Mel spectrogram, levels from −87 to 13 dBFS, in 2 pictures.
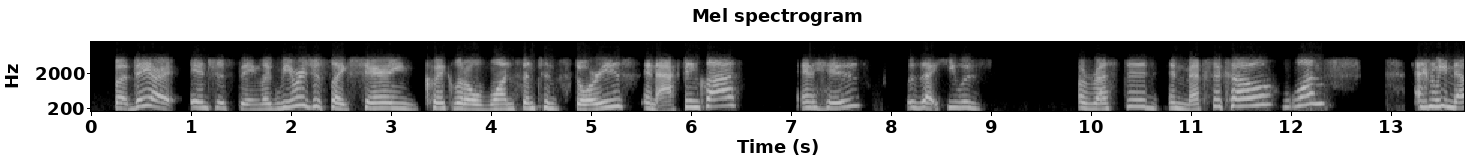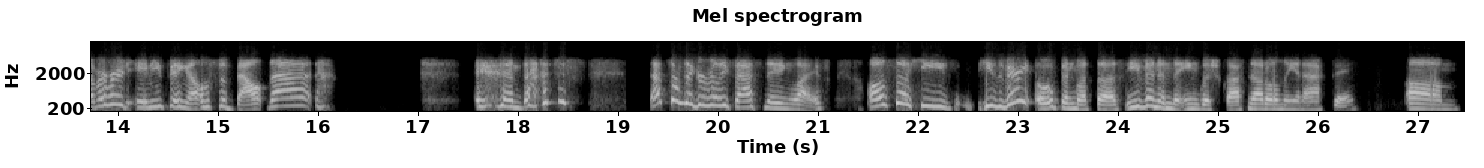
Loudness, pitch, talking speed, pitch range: -18 LUFS, 255 Hz, 140 wpm, 210-310 Hz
